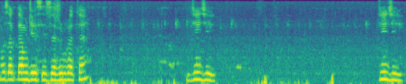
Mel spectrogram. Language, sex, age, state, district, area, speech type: Urdu, female, 18-30, Bihar, Madhubani, urban, spontaneous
